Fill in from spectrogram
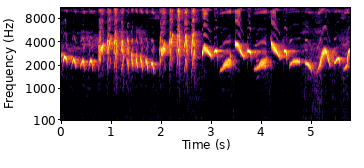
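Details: Wambi, a kept bird from a collection in Surabaya, used as a master song for tutoring young trucukan bulbuls. Busy, loud run of rapid buzzy trills, then clear whistled slurs, some rising and some falling, in quick succession.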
